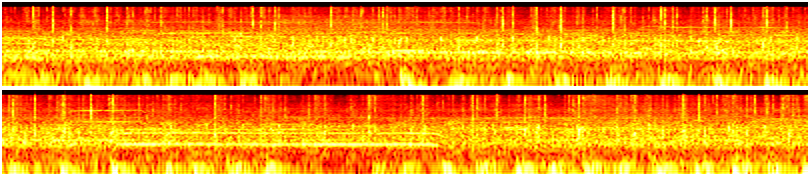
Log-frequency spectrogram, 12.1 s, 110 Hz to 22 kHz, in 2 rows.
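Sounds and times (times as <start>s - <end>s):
marching band playing: 0.0s - 12.0s
stadium crowd cheering: 0.0s - 12.0s.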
